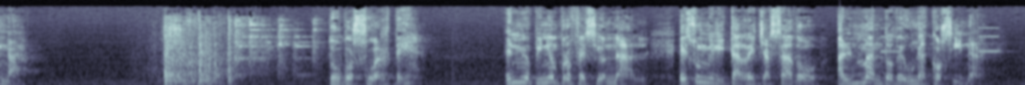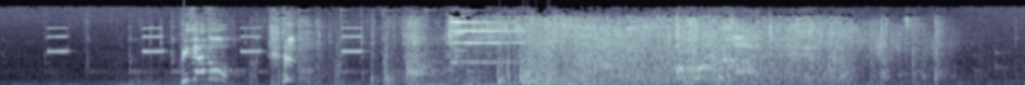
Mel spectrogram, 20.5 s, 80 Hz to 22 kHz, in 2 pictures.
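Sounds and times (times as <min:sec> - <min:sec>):
speech: 0:00.0 - 0:00.4, 0:03.3 - 0:04.3, 0:05.0 - 0:10.0, 0:12.0 - 0:13.4
shattering debris: 0:13.2 - 0:20.0
bomb with microwave-oven detonator exploding in a kitchen: 0:15.3 - 0:19.4.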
